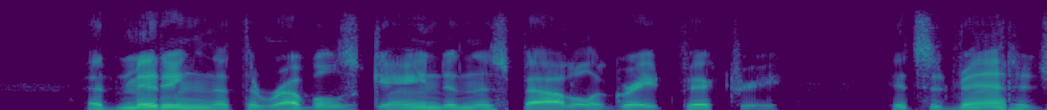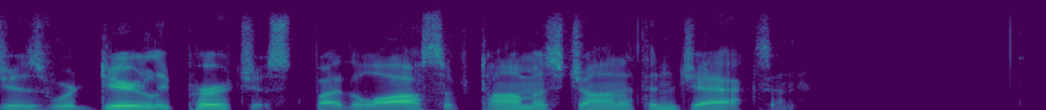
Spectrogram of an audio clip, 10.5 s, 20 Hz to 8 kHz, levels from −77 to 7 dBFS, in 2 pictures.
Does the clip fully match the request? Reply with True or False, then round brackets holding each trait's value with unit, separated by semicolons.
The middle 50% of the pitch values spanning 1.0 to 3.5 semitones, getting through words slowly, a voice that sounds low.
True (2.9 semitones; 130 wpm; 105 Hz)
